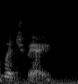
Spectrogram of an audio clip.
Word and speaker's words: Wychbury: Let me spell that for you, because it's not what you think. It's Wychbury. So Wychbury.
